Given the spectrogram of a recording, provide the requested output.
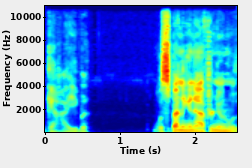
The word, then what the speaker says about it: Geib: 22 year old todd gibb guy i said gibb it's pronounced gabe was spending an afternoon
